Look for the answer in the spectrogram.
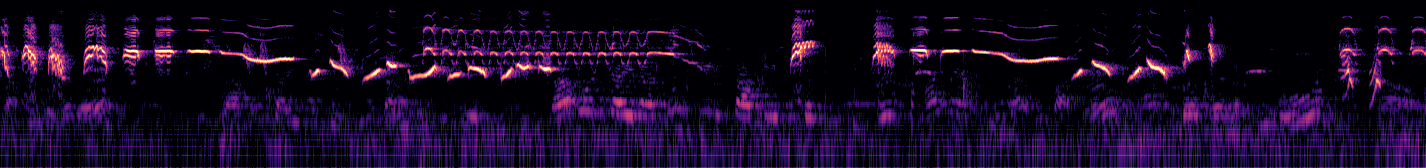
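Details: Lively ngeplong song from a champion kacer poci, an oriental magpie-robin, used to lure other birds: sharp rising and falling whistles, buzzy rattles and chirps in fast bursts, with a short quiet gap midway.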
